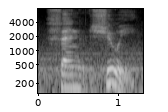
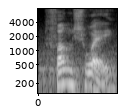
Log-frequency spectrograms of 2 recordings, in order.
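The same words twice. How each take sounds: First: It is pronounced close to its written spelling. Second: It is pronounced unlike its written spelling. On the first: Some parts of the world say it this way. "you can actually call it feng shui" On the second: This is the formal way to say it. "the proper pronunciation"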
